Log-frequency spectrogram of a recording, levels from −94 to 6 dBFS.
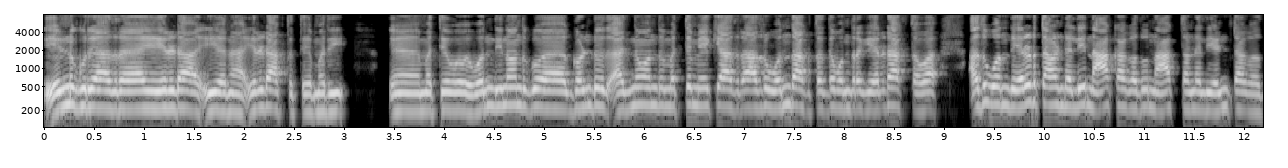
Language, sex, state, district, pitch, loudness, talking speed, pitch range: Kannada, female, Karnataka, Bellary, 215 Hz, -14 LUFS, 160 wpm, 205-235 Hz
